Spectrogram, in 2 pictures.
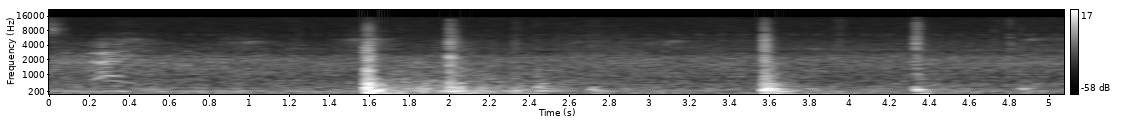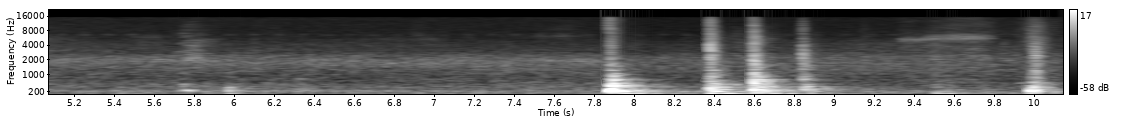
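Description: Knocks and thuds of shoes and hands striking a hollow plastic playground slide as someone climbs up it: scattered single knocks, then a quick cluster near the end.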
